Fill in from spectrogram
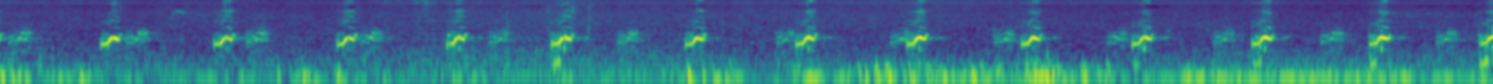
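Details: A young decoy White-breasted waterhen is locked in a calling duel with a wild waterhen. A long, even run of sharp double croaks comes about twice a second over faint low noise.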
